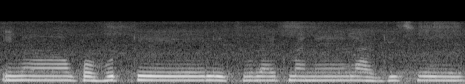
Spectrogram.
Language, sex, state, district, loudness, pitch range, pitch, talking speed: Odia, male, Odisha, Sambalpur, -15 LUFS, 185-190 Hz, 185 Hz, 75 wpm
